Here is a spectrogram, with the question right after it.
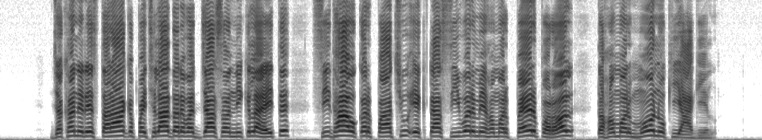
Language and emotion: Maithili, disgusted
